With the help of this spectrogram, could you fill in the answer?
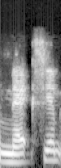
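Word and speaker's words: NXIVM: what that girl from Smallville yeah it's called Nexium I believe it's spelled n x v i m m yeah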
